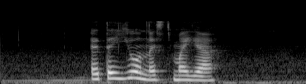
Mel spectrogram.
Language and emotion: Russian, neutral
